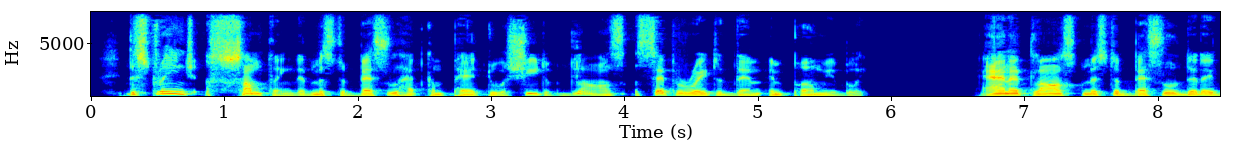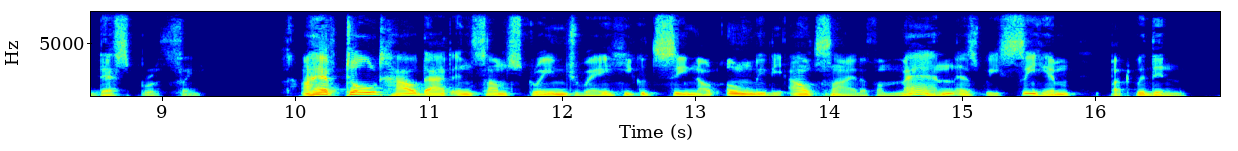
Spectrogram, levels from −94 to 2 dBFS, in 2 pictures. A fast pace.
No: average, 175 wpm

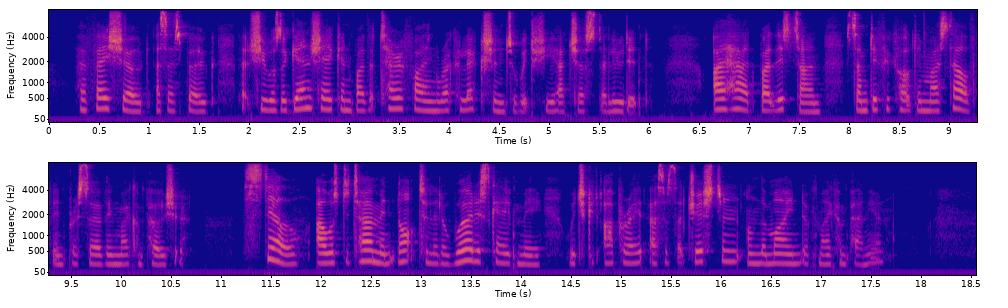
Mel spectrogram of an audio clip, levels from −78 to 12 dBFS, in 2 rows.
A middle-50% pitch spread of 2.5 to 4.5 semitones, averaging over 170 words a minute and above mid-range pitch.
Yes: average, 2.9 semitones; average, 180 wpm; high, 220 Hz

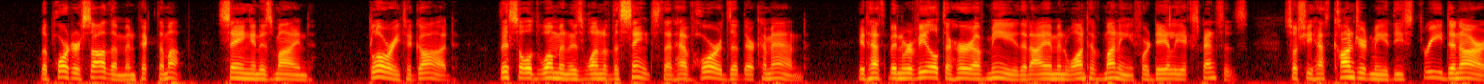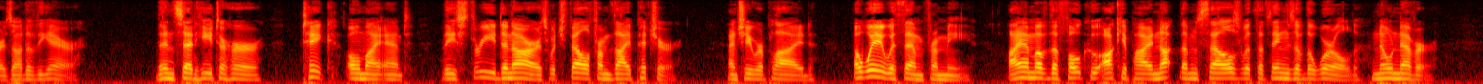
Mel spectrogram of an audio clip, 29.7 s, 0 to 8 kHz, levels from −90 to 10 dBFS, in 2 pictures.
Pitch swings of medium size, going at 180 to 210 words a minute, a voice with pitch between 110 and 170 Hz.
Yes: average, 3.0 semitones; fast, 205 wpm; low, 135 Hz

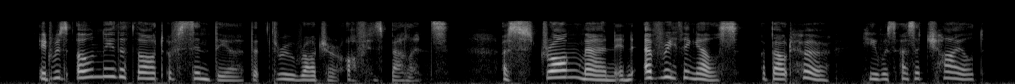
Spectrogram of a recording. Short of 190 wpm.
Yes: average, 155 wpm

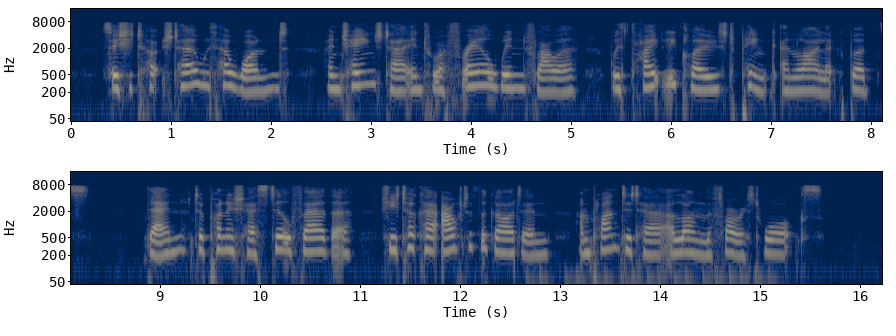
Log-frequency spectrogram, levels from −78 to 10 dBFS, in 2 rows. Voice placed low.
No: high, 245 Hz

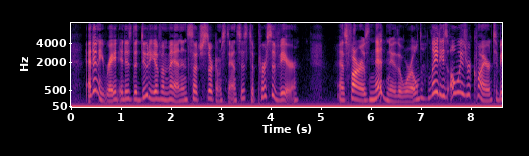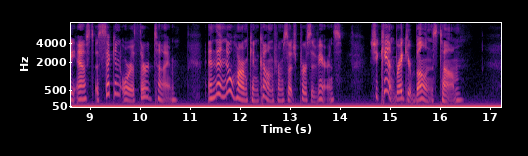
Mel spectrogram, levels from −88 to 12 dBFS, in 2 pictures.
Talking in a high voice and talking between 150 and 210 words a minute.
Yes: high, 215 Hz; average, 170 wpm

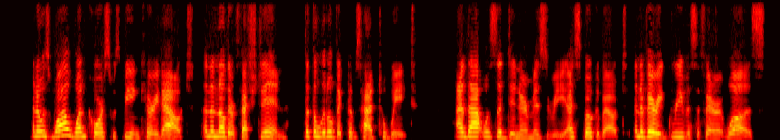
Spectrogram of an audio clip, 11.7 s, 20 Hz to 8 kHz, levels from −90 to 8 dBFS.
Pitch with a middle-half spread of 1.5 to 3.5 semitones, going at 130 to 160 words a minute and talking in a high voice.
No: average, 3.0 semitones; average, 190 wpm; high, 245 Hz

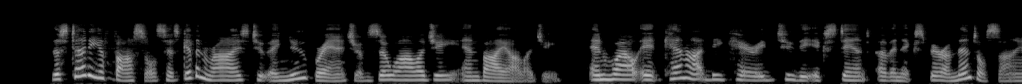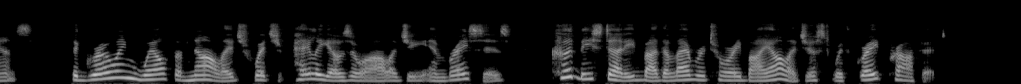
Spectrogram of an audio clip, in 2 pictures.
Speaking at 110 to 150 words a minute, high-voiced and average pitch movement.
Yes: average, 140 wpm; high, 205 Hz; average, 3.9 semitones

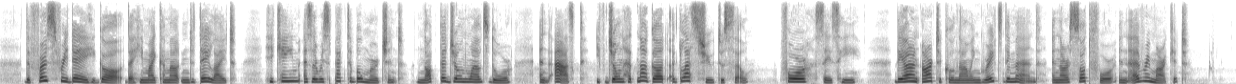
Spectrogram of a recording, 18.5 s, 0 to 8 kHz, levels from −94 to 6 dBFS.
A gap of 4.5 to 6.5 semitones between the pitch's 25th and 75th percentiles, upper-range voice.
Yes: average, 4.9 semitones; very high, 255 Hz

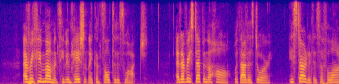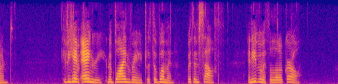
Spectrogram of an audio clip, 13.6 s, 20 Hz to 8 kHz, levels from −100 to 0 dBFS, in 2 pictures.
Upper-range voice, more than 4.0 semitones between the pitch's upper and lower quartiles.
No: high, 235 Hz; average, 2.8 semitones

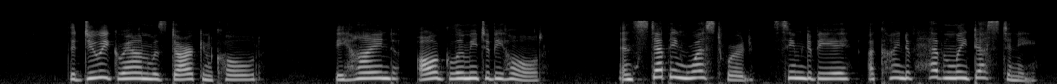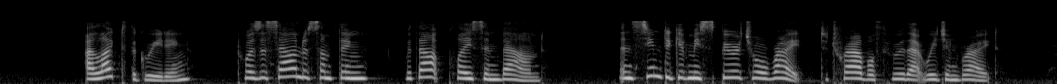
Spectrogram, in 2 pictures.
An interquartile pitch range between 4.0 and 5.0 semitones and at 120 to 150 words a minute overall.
Yes: average, 4.4 semitones; average, 140 wpm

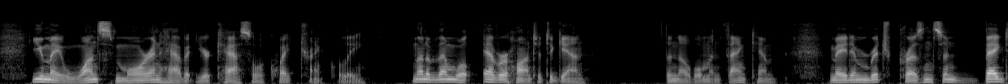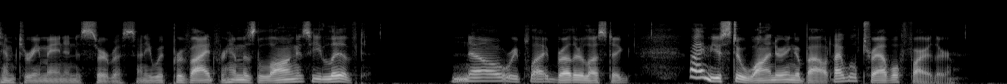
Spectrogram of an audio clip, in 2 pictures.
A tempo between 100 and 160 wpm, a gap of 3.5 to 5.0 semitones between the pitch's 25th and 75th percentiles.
No: average, 175 wpm; average, 4.7 semitones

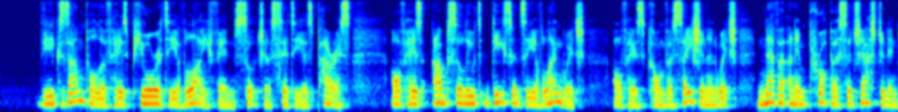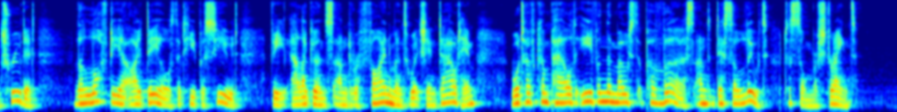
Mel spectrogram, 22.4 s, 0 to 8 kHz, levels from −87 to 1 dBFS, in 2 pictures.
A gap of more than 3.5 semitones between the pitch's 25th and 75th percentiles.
Yes: average, 4.7 semitones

